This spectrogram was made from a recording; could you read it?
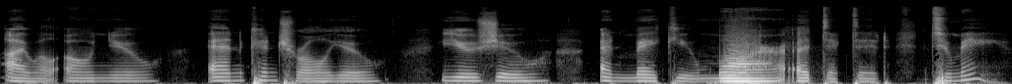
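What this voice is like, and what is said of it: Soft, sensual voice. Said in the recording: “my soft, sexy voice”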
